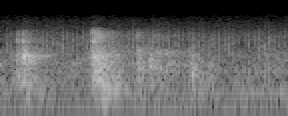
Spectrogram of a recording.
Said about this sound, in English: Oh, your bedroom door is closing. That's all I see. It's probably a draft catcher.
